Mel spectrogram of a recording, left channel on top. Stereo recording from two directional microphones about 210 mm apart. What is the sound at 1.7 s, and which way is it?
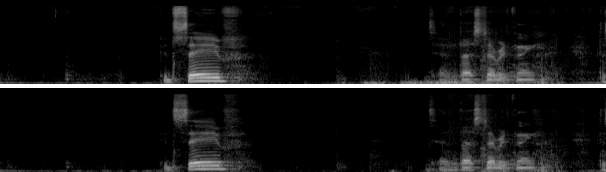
Speech, 45° left (ahead or behind).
